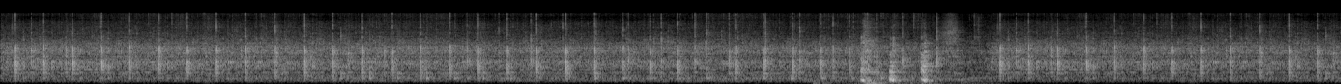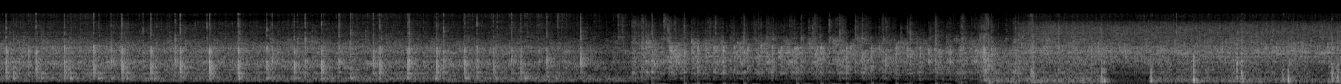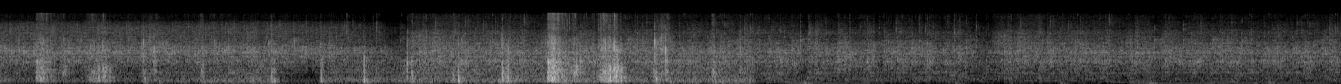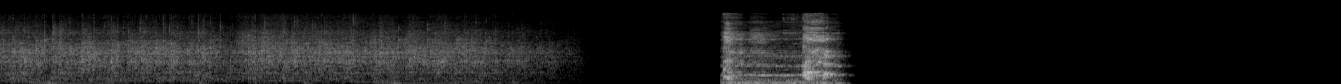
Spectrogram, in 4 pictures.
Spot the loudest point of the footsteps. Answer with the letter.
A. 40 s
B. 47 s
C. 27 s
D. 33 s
D.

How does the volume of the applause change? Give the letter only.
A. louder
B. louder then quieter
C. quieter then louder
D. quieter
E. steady
D.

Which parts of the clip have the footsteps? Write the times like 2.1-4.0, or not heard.
23.2-34.4.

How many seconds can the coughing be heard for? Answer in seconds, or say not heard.
3 s.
